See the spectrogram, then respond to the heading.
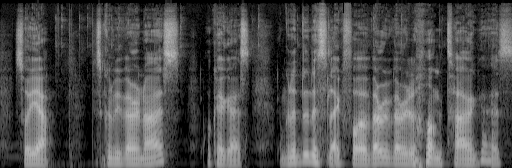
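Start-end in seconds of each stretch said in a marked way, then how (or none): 3.5-6.4 voice cracking and breaking. Talking to viewers, voice cracking. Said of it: "Whoa, voice crack".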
